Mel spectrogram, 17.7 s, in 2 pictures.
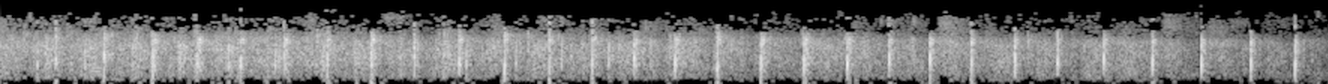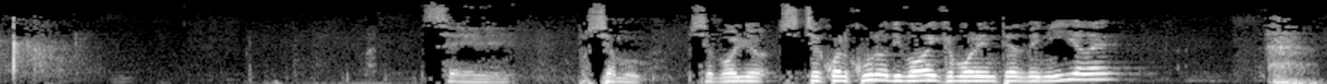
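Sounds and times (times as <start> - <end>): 
audience applause: 0.0 - 9.4
speech: 11.8 - 16.4.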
